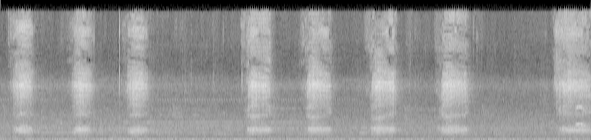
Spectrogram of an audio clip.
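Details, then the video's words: Crow giving a run of short, rasping caws, several in quick succession, then a pause and another evenly spaced series, against steady low-pitched background noise. "The Crow Cooing Sound Effect"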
